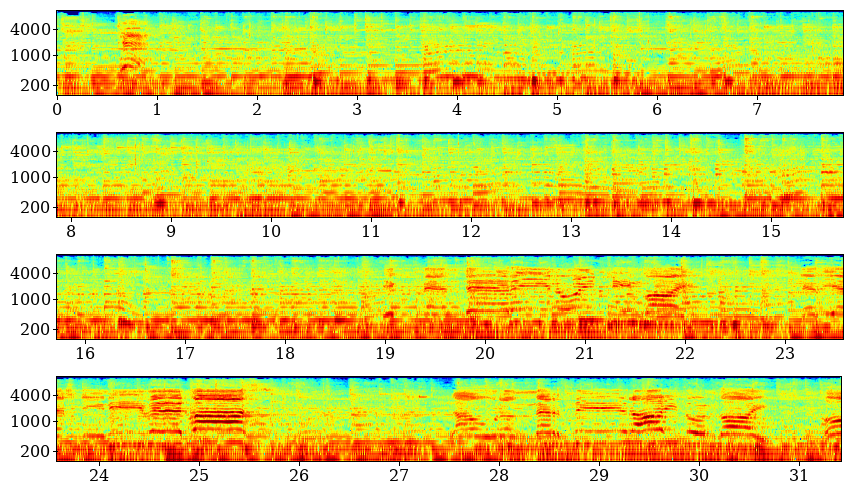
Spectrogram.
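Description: Live acoustic folk music led by guitar, with no words. About twenty seconds in, a higher gliding melody line comes forward and the playing gets a little louder.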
